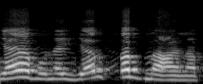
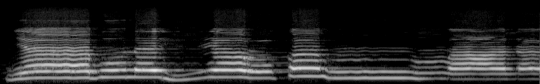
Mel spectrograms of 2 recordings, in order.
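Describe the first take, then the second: First: A clear b sound is heard before maana. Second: The b merges into a long nasal m. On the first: The speaker calls it wrong. "बहुत से लोग या बुनय्या अरकब माना पढ़ते हैं" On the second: The speaker calls it right. "बा को हम ख़त्म कर देंगे ... मीम पे देर भी लगाएँगे"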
